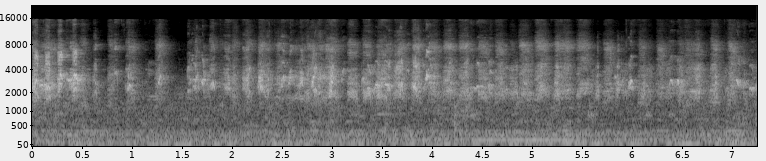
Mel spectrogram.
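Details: ['Canary singing at home: a dense, fast run of high chirps and trills with brief pauses, the rapid notes bunched into bright, rattling phrases throughout.']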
